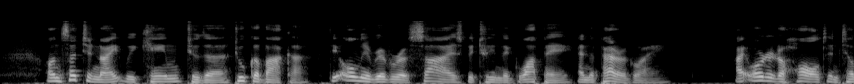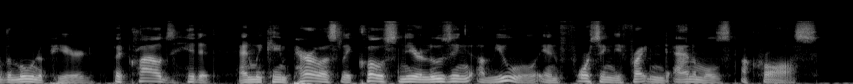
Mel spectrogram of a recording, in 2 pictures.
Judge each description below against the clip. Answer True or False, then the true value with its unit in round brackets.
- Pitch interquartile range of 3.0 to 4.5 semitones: False (4.9 semitones)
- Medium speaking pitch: False (115 Hz)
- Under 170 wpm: True (160 wpm)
